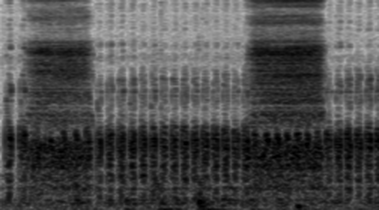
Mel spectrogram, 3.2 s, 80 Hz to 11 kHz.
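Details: Barn owl nestlings on 10 June 2023, when food delivery was too low for the whole brood. Two loud, breathy hisses are heard with rapid clicking and scratching in between.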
